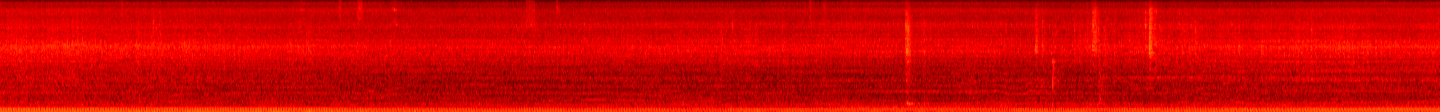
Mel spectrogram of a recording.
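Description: Compact tractor engine running steadily at a working pace, with a few light knocks about two-thirds of the way through.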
